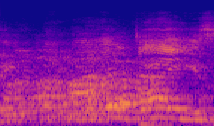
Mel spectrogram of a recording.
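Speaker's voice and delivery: high, loud comic outrage; loud, indignant exclamation; exasperated exclamation. Real, not acted. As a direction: cry it out in disbelief. Exasperated at endless journey.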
